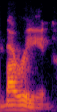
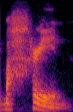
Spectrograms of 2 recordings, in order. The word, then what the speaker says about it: Bahrain: we tend to say Bahrain, Bahrain, just as it's spelled. But for the Arabs, there is a sound where the H is. So it's actually Bahrain.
